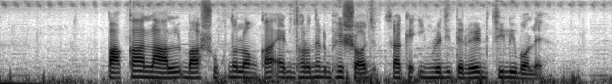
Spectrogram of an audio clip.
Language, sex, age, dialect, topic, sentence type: Bengali, male, 18-24, Standard Colloquial, agriculture, statement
